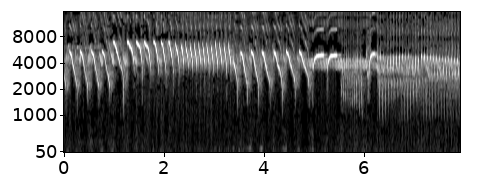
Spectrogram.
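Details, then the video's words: Crested white Belgian canary in full song, rapid series of steep descending whistled sweeps, about four per second, shifting into a high ringing note and then a dense buzzy rattle. "Canário belga branco de topete cantando"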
